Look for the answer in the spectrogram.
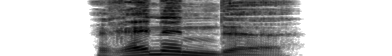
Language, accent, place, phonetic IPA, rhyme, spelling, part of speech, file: German, Germany, Berlin, [ˈʁɛnəndə], -ɛnəndə, rennende, adjective, De-rennende.ogg
- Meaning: inflection of rennend: 1. strong/mixed nominative/accusative feminine singular 2. strong nominative/accusative plural 3. weak nominative all-gender singular 4. weak accusative feminine/neuter singular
